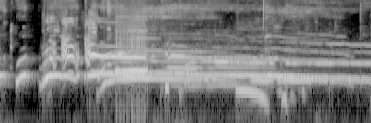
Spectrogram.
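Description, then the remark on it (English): Several people howl like wolves at once through unmuted microphones, overlapping voices rising and sliding in long wavering tones, loud, with a few yips and whoops mixed in. “And yeah, let's send some noise, make some wolf howls, do some animal like fairy noises, and send some love to all the people who are tuned in right now.”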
